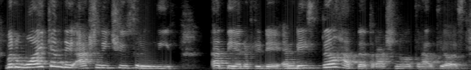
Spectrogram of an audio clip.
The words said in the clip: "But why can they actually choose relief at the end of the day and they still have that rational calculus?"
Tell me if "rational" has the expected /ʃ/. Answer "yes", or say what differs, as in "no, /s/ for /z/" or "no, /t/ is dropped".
yes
